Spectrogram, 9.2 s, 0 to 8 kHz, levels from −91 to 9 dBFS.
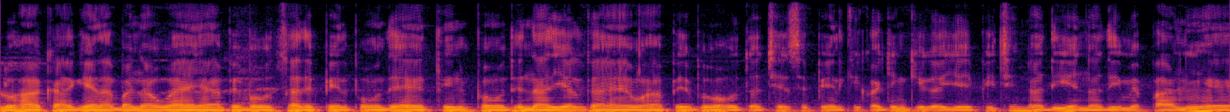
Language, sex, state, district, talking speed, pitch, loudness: Hindi, male, Odisha, Khordha, 235 wpm, 95 Hz, -17 LUFS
